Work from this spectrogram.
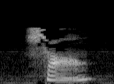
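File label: "赏", Mandarin Chinese; chinese-flashcards; hsk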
